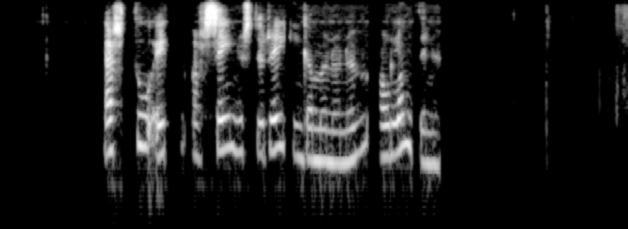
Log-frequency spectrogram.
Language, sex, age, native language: Icelandic, female, 18-19, Icelandic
